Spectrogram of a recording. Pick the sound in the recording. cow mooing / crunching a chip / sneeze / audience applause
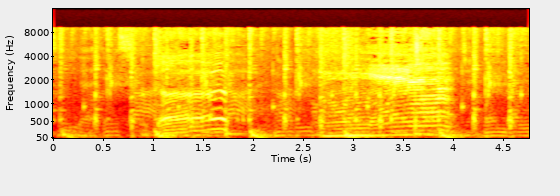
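cow mooing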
